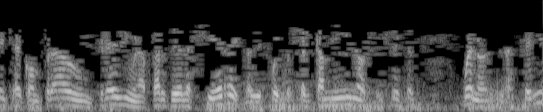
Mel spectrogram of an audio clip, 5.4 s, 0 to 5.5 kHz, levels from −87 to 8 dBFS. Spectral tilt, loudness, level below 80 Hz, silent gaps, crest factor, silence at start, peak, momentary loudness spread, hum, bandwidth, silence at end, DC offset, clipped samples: -13.5 dB/octave; -21 LUFS; -38 dBFS; none; 14 dB; 0 s; -6 dBFS; 8 LU; none; 3.1 kHz; 0 s; under 0.1%; under 0.1%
